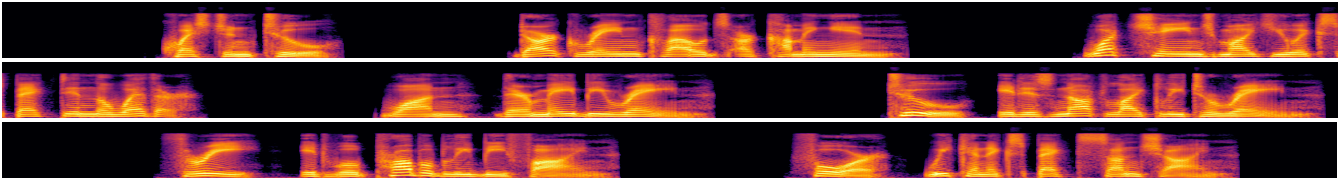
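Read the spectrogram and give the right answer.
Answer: 1: There may be rain.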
